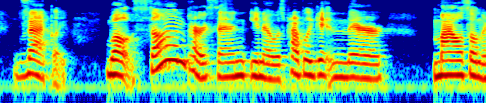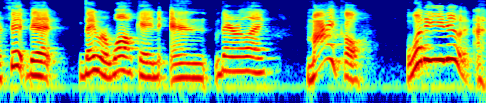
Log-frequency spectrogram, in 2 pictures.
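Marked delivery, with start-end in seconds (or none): 7.9-9.5 fake high-pitched rural country accent. Retelling what a passerby called out to michael, in a put-on country accent. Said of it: "Why do they have a country accent".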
